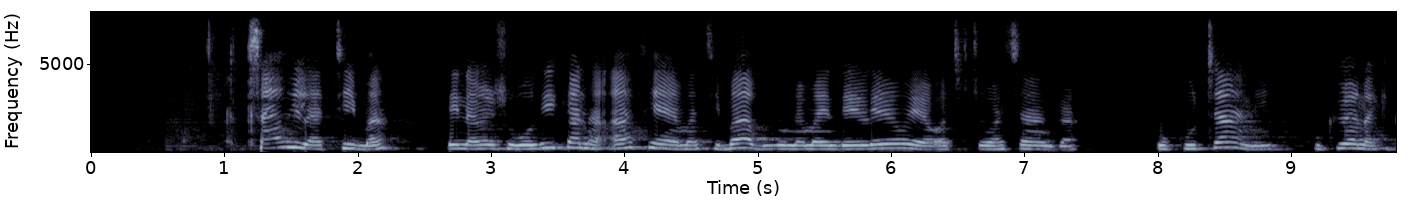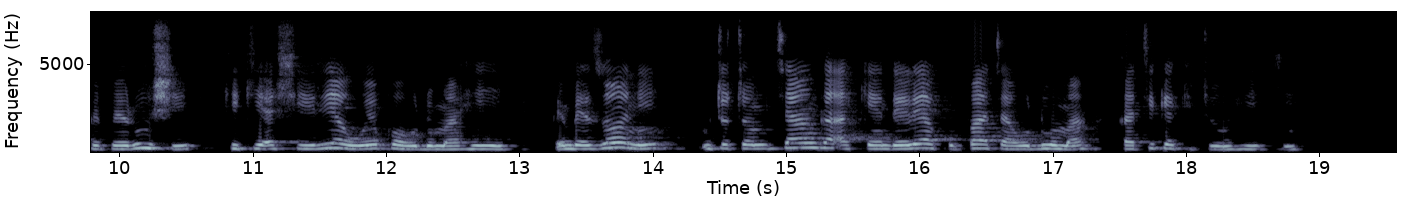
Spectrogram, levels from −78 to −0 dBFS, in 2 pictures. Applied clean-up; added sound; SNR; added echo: none; none; none; none.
